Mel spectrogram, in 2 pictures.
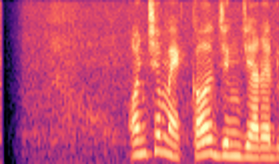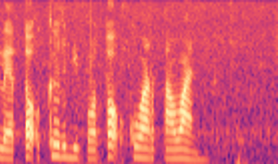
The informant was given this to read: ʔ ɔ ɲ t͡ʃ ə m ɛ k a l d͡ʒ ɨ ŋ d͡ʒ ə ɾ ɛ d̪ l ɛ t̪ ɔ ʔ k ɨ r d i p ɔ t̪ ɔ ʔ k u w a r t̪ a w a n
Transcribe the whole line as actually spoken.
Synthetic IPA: ʔ ɔ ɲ t͡ʃ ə m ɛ k ə l d͡ʒ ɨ ŋ d͡ʒ a ɾ ɛ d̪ l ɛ t̪ ɔ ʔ k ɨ r d i p ɔ t̪ ɔ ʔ k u w a r t̪ a w a n

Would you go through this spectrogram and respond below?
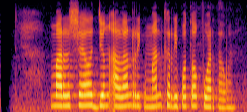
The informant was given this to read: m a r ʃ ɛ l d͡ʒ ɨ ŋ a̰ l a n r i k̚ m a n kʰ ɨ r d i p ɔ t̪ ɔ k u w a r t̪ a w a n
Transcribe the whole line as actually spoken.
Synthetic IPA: m a r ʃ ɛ l d͡ʒ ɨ ŋ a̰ l a n r i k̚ m a n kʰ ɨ r d i p ɔ t̪ ɔ k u w a r t̪ a w a n

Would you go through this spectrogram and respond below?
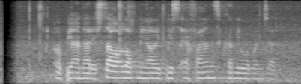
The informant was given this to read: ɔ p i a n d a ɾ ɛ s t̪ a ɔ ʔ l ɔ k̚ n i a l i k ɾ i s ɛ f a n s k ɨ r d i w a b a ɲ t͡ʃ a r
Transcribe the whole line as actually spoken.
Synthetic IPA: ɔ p i a n d a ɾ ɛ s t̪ a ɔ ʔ l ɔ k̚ n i a l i k ɾ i s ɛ f a n s k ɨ r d i w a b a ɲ t͡ʃ a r

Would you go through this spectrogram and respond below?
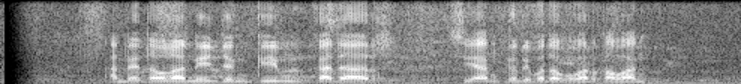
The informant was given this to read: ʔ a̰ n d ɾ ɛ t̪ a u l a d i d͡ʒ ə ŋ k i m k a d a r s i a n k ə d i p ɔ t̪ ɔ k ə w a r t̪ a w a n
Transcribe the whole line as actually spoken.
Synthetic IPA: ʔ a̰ n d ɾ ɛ t̪ a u l a n i d͡ʒ ə ŋ k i m k a d a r s i a n k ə d i p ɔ t̪ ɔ k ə w a r t̪ a w a n

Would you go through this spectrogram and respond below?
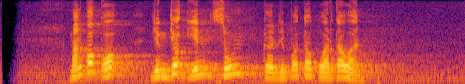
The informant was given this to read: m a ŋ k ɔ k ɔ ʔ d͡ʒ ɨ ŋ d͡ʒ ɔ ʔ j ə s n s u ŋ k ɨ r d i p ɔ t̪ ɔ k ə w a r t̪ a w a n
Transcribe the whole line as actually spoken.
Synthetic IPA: m a ŋ k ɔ k ɔ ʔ d͡ʒ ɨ ŋ d͡ʒ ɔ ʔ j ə n s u ŋ k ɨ r d i p ɔ t̪ ɔ k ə w a r t̪ a w a n

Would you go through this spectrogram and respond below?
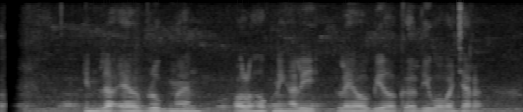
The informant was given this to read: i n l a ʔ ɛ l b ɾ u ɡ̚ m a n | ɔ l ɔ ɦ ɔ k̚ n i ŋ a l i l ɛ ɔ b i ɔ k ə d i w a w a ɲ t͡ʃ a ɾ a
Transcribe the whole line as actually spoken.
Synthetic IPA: i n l a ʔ ɛ l b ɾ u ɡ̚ m a n | ɔ l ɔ ɦ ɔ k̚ n i ŋ a l i l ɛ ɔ b i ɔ k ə d i w a w a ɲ t͡ʃ a ɾ a

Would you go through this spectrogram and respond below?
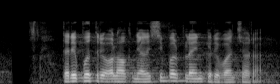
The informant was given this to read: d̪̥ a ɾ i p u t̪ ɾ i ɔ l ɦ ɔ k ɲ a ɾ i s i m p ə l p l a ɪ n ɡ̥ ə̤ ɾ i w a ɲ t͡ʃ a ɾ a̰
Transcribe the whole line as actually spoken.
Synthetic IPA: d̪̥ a ɾ i p u t̪ ɾ i ɔ l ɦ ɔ k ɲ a l i s i m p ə l p l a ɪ n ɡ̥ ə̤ ɾ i w a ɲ t͡ʃ a ɾ a̰

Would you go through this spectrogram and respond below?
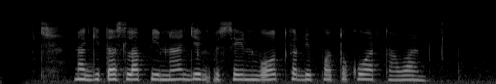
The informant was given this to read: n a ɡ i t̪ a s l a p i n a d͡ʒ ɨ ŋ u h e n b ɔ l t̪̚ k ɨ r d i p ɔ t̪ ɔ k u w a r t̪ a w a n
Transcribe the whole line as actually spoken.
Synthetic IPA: n a ɡ i t̪ a s l a p i n a d͡ʒ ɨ ŋ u s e n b ɔ l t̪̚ k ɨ r d i p ɔ t̪ ɔ k u w a r t̪ a w a n

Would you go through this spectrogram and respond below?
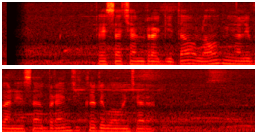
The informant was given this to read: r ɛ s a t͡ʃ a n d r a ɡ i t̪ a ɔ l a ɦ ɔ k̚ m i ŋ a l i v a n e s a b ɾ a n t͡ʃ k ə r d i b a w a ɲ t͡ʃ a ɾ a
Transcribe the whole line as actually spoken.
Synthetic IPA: r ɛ s a t͡ʃ a n d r a ɡ i t̪ a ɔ l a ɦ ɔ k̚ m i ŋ a l i v a n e s a b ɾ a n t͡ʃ k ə r d i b a w a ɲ t͡ʃ a ɾ a

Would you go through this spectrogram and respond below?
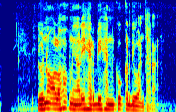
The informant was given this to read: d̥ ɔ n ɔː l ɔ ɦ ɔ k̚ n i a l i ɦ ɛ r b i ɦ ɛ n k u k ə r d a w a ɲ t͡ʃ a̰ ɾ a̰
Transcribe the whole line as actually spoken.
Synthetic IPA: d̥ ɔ n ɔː l ɔ ɦ ɔ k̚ n i a l i ɦ ɛ r b i ɦ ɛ n k u k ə r d i w a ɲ t͡ʃ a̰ ɾ a̰

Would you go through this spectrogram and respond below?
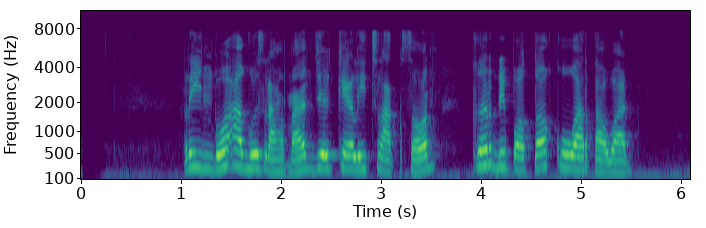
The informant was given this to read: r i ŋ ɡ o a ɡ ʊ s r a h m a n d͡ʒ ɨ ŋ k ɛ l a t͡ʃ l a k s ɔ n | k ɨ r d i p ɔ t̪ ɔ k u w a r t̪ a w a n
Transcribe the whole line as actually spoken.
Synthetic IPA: r i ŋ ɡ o a ɡ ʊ s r a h m a n d͡ʒ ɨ ŋ k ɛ l i t͡ʃ l a k s ɔ n | k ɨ r d i p ɔ t̪ ɔ k u w a r t̪ a w a n

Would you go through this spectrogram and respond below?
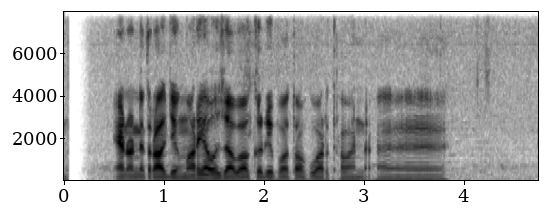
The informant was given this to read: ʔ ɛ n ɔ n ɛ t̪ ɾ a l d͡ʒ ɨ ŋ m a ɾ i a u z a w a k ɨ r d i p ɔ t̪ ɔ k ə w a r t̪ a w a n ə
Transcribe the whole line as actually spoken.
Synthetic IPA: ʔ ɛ n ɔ n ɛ t̪ ɾ a l d͡ʒ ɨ ŋ m a ɾ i a u z a w a k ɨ r d i p ɔ t̪ ɔ k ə w a r t̪ a w a n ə

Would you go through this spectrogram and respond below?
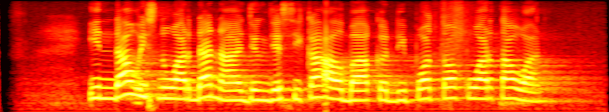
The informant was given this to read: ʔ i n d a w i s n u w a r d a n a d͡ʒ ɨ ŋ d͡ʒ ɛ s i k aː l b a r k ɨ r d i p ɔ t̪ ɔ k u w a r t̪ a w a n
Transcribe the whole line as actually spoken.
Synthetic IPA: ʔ i n d a w i s n u w a r d a n a d͡ʒ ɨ ŋ d͡ʒ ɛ s i k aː l b a k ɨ r d i p ɔ t̪ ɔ k u w a r t̪ a w a n

